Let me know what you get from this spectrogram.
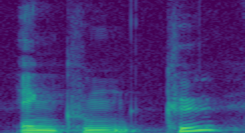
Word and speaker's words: Nkunku: Kimpembe is injured, and as of today, and please help me with the pronunciation, is it Nkunku? – Yep.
